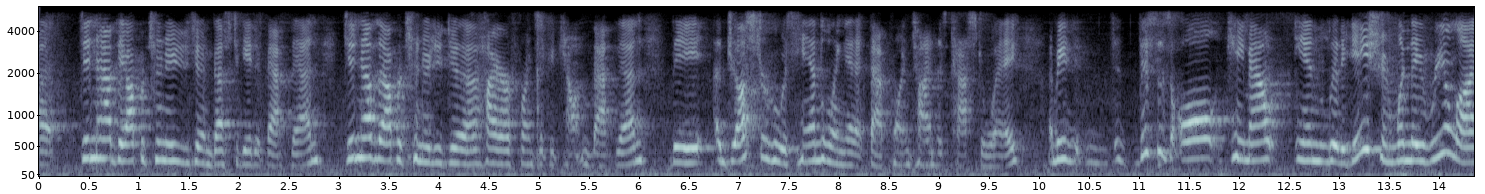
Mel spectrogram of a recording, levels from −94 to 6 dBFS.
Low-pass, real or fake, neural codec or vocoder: 5.4 kHz; fake; codec, 44.1 kHz, 7.8 kbps, Pupu-Codec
